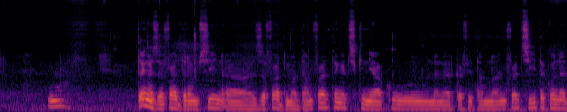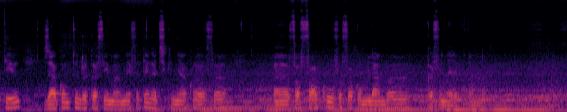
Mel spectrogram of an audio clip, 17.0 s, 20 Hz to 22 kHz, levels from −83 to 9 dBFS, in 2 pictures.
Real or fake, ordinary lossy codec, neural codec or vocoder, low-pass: real; none; none; none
